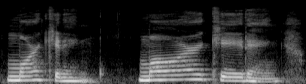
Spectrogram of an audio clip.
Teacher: Nhấn âm 1 trong từ marketing nha. Tiếng Việt mình đọc là marketing, nhưng mà tiếng Anh nó sẽ là marketing.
